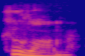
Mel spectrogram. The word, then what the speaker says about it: Coulomb: And in English, it's pronounced Coulomb, right?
